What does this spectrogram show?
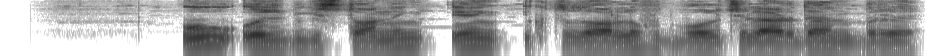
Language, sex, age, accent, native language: Uzbek, male, 25-34, Xorazm, Uzbek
